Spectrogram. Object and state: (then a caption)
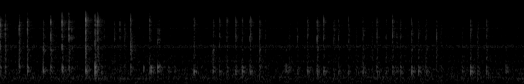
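Plastic tub of putty tapped with fingernails. Fingernails tap the walls and lid of a small pink translucent plastic tub of noise putty, filled with pink putty and held in both hands. About thirty quick, quiet taps, each a bright, dry click that dies almost instantly, come in a loose, uneven stream that grows slightly softer toward the end.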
